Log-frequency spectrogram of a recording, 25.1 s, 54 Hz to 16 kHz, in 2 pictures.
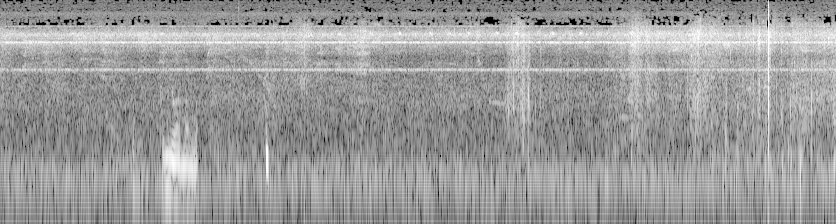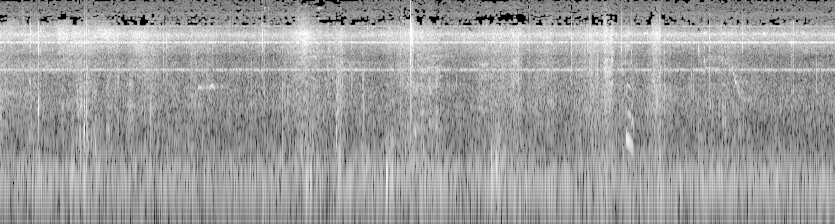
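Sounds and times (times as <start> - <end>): insects chirring: 0.0 - 25.0
dry leaves rustling: 9.2 - 23.2.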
